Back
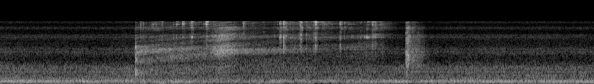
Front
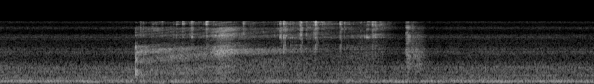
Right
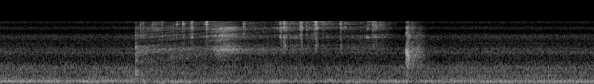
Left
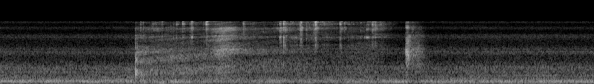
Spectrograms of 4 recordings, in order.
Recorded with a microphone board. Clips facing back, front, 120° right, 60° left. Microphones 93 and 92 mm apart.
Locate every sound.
1.4 s keys jangling: 80° left, 1.2 m; by 3.9 s 70° left, 3.5 m
4.1 s a clap: 155° left, 5 m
